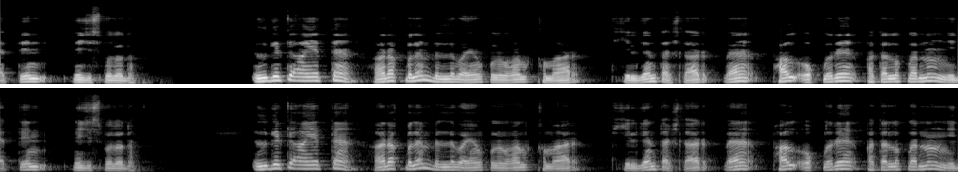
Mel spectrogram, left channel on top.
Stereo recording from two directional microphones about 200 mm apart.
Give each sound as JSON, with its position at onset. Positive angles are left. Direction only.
{"t": 0.0, "sound": "speech", "side_deg": 25}
{"t": 2.5, "sound": "speech", "side_deg": 25}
